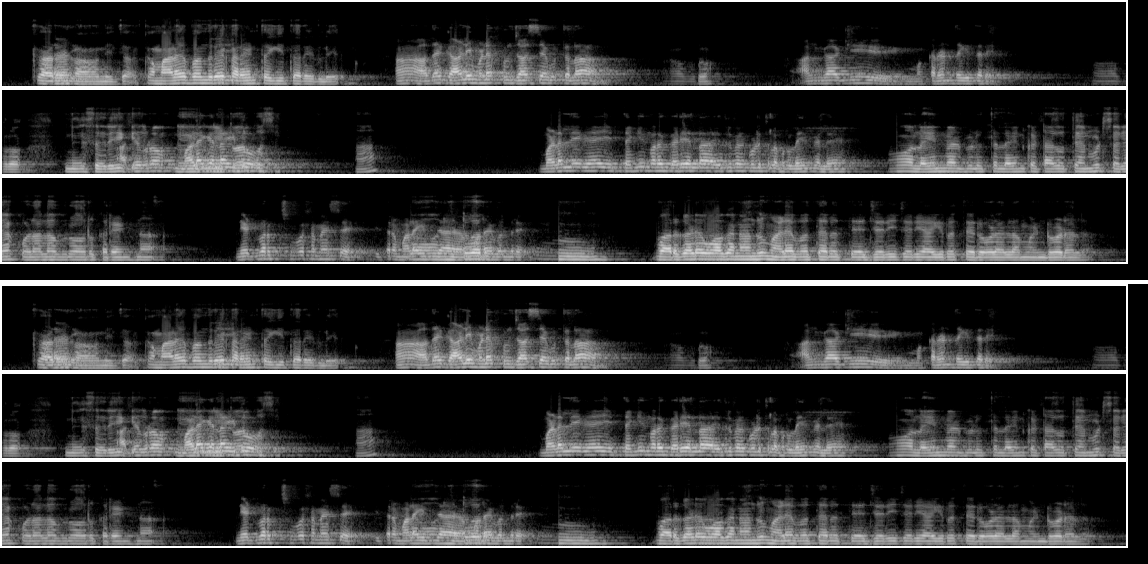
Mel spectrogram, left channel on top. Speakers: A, on the left (about 85°); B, on the right (about 65°).
A: ಖರೆ
B: ಮಳೇಲಿ
A: ಹ ನಿಜ ಮಳೆ ಬಂದ್ರೆ
B: ಈ
A: ಕರೆಂಟ್ ತೆಗೀತಾರ ಇಲ್ಲಿ.
B: ಹಾ ಅದೇ ಗಾಳಿ ಮಳೆ ಫುಲ್ ಜಾಸ್ತಿ ಆಗುತ್ತಲ್ಲಾ.
A: ಅವ್ರು.
B: ಹಂಗಾಗಿ ಮ ಕರೆಂಟ್ ತೆಗಿತಾರೆ.
A: ಹ ಬ್ರೋ ಸರಿ <unintelligible>
B: ಅದೇ ಬ್ರೋ ಮಳೆಗೆಲ್ಲ
A: ನೆಟ್ವರ್ಕ್ು
B: ಇದು
A: <unintelligible> ಹ
B: ಮಳಲಿ ಈಗ ತೆಂಗಿನ್ ಮರ ಗರಿ ಎಲ್ಲ ಇದ್ರ ಮ್ಯಾಲೇ ಬೀಳತ್ತಲ್ಲ ಬ್ರೋ ಲೈನ್ ಮೇಲೆ.
A: ಹ್ಮ್ಮ್ ಲೈನ್ ಮ್ಯಾ ಬೀಳುತ್ತೆ ಲೈನ್ ಕಟ್ ಆಗುತ್ತೆ ಅನ್ಬಿಟ್ಟು ಸರಿಯಾಗಿ ಕೊಡಲ್ಲ ಬ್ರೋ ಅವ್ರ ಕರೆಂಟ್ನ.
B: ನೆಟ್ವರ್ಕ್ ತುಂಬಾ ಸಮಸ್ಯೆ ಈತರ ಮಳೆ
A: ಹ
B: ಇದ್ದ
A: ನೆಟ್ವರ್ಕ್
B: ಮಳೆ ಬಂದ್ರೆ.
A: ಹ್ಮ್ ಹೊರ್ಗಡೆ
B: ಹಾ
A: ಹೋಗಣಂದ್ರು ಮಳೆ ಬರ್ತಾ ಇರತ್ತೆ ಜರಿ ಜರಿ ಆಗಿರುತ್ತೆ ರೋಡೆಲ್ಲಾ ಮಣ್ಣು. ರೋಡಲ್ಲ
